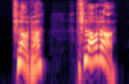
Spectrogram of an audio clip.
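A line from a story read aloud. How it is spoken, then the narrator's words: Woman calling from entrance. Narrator (German): rief eine Frau vom Eingang her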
